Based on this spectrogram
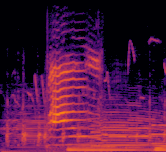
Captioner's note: Tabby meows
